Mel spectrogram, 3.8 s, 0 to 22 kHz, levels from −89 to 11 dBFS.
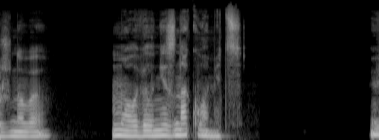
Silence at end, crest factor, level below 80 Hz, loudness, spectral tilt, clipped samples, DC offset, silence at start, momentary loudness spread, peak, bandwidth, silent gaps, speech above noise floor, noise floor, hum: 0 s; 16 dB; -56 dBFS; -22 LUFS; -6 dB/octave; under 0.1%; under 0.1%; 0 s; 7 LU; -8 dBFS; 17.5 kHz; 3.16-3.68 s; 66 dB; -86 dBFS; none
